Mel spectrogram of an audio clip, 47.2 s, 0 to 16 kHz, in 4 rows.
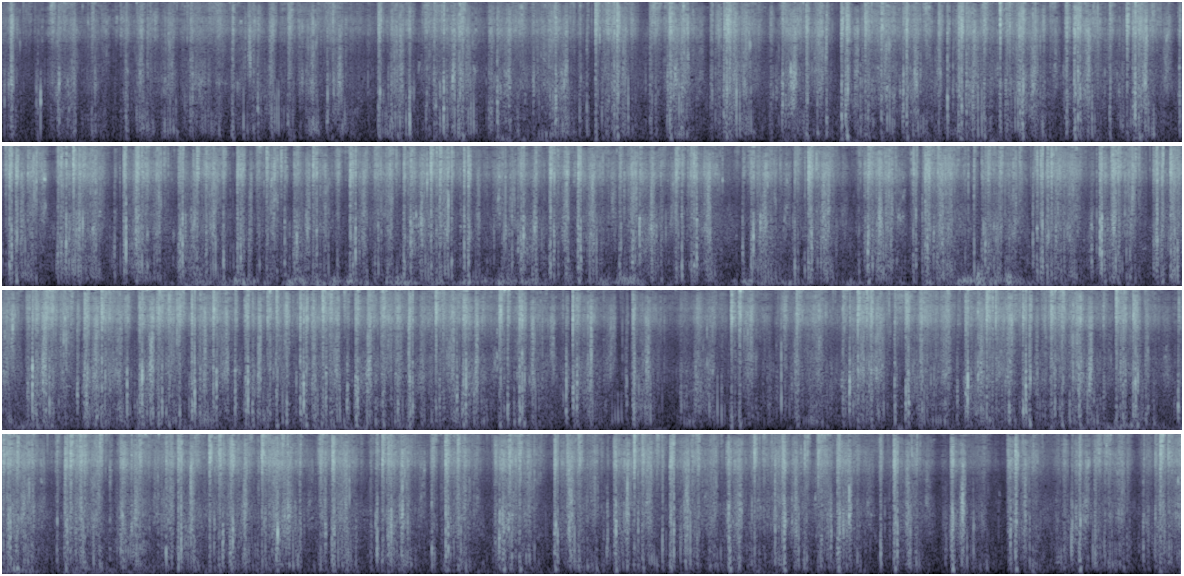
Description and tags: Snowshoeing on hard packed snow.
Two people snowshoeing on hard packed snow, one wearing neoprene snow pants.
File sounds much less compressed when downloaded.
Some intermediate wind sound and distant voices.
Recorded on an Olympus LS7 portable digital recorder.
snowshoes, footsteps, snowshoeing, marching, two-people, hard-pack, soldiers, mountain, field-recording, LS7, couple, hard-packed, walking, winter, snow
